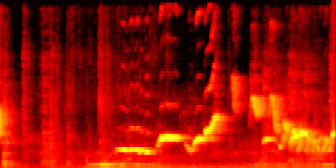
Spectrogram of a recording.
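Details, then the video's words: White-rumped shama giving slow, clear whistled notes that step upward in pitch, a low hum underneath, ending in bright sliding phrases. "Big Sound Birds Singing Chirping, Dancing And Beautiful Tails Wagging - Birds White-rumped shama"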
